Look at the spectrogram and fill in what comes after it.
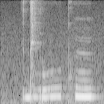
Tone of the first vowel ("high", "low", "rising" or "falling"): low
